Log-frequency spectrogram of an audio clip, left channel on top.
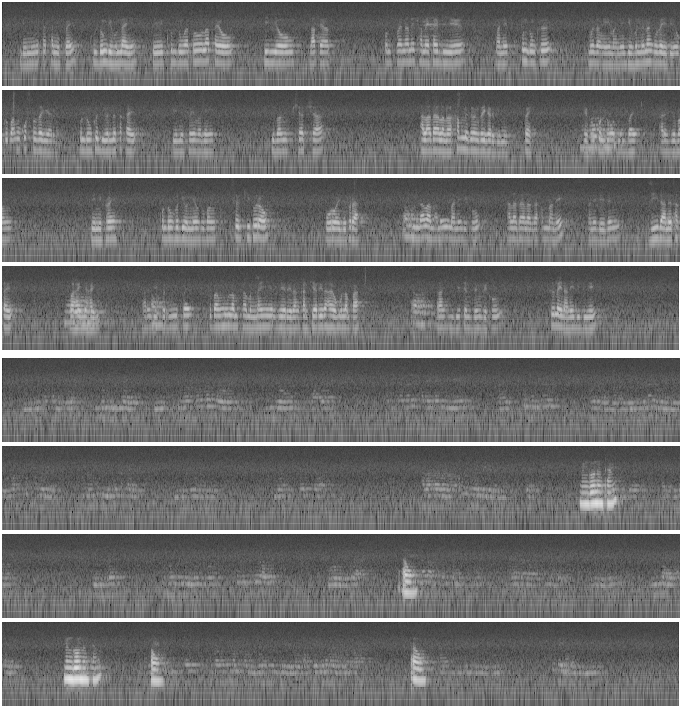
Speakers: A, on the left; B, on the right.
A: बिनि लाथानिफ्राय खुन्दुं दिहुननो हायो बे खुन्दुङाथ लाथायाव गिबियाव लाथाया थनफ्रायनानै थानायखाय बेयो माने खुन्दुंखौ मोजाङै माने दिहुननो नांगौ जायो बेयाव गोबां खस्थ जायो आरो खुन्दुंखौ दिहुननो थाखाय बेनिफ्राय माने गोबां फिसा फिसा आलादा आलादा खालामामनो गोनां जायो आरो बेनिफ्राय बेखौ
B: नंगौ नोंथां
A: खुन्दुंआव लोनबाय आरो गोबां बेनिफ्राय खुन्दुंफोर दिहुननायाव गोबां सोरखिफोराव बर आइजो फोरा
B: औ
A: थुमना लानानै माने बेखौ आलादा आलादा हामनानै माने बेजों जि दानो थाखाय
B: नंगौ
A: बाहायनो
B: नोंथां
A: हायो आरो बेफोरनिफ्राय
B: औ
A: गोबां मुलाम्फा मोननाय जेरै रांखान्थियारि राहायाव मुलाम्फा
B: औ
A: रांनि गे थोंजों बेखौ सोलायनानै बिदियै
